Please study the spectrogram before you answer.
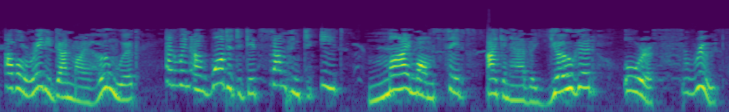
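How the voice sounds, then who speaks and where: A woman's voice: high voice, very animated, measured pace, breathy edge, muffled recording, exaggerated voice. A woman voicing an earnest, studious young girl who loves homework and avoids exercise. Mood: sulky.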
